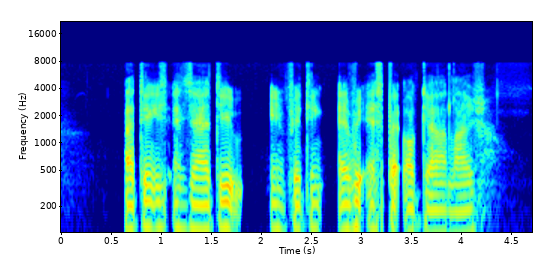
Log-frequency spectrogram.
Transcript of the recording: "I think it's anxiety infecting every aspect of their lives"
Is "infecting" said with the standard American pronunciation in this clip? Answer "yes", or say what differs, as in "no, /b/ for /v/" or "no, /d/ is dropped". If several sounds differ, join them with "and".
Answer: no, /k/ is dropped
